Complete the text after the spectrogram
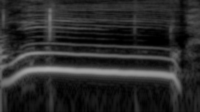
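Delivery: high, loud "woo"; imitated crowd cheer. Crowd cheering the singer's message, imitated whoop. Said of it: "then it was more".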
